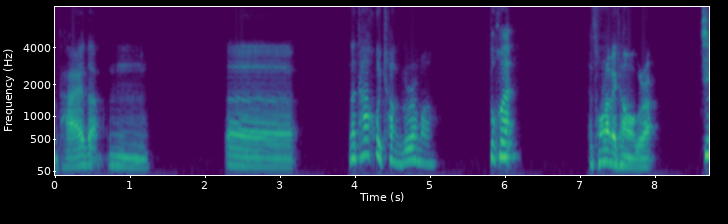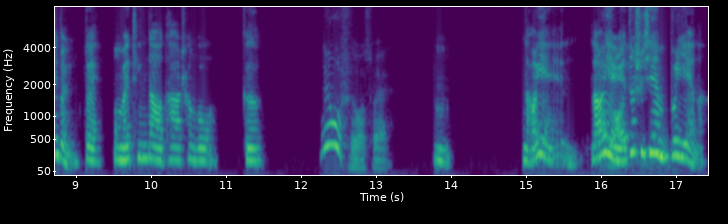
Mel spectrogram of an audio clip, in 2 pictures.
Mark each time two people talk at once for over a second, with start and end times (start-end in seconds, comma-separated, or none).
15.0-16.5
